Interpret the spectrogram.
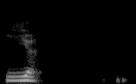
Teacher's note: Palatal consonants are consonants that are articulated with the body of the tongue raised against the hard palate, which is the middle part of the roof of your mouth.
